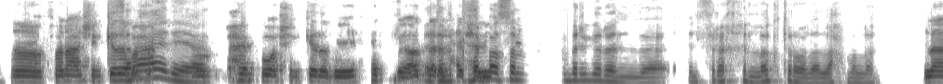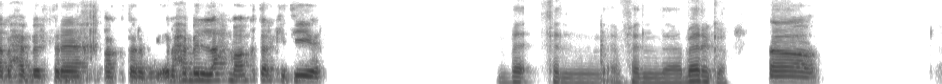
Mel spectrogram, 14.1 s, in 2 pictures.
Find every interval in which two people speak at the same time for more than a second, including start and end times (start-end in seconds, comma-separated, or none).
none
